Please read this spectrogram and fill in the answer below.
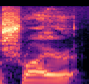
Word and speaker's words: Shrier: We have, is it Shrier, guys? Is that, am I pronouncing her name right? It's Abigail Shrier.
